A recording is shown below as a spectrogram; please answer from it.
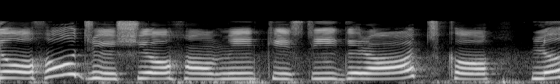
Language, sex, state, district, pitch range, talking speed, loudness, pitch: Hindi, male, Punjab, Fazilka, 255-285 Hz, 75 wpm, -13 LUFS, 265 Hz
